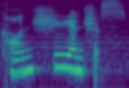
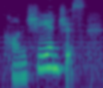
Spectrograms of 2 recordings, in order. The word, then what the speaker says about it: conscientious: at the pronunciation it's conscientious conscientious the end stress is a bit stronger than con conscientious and it means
